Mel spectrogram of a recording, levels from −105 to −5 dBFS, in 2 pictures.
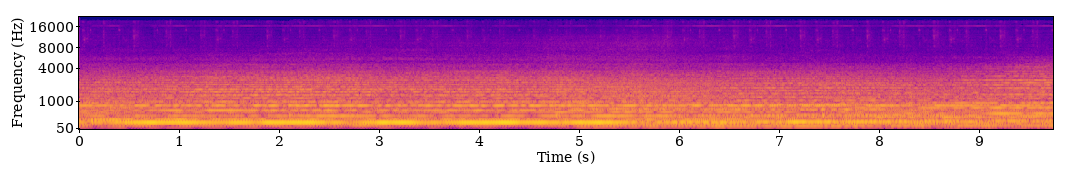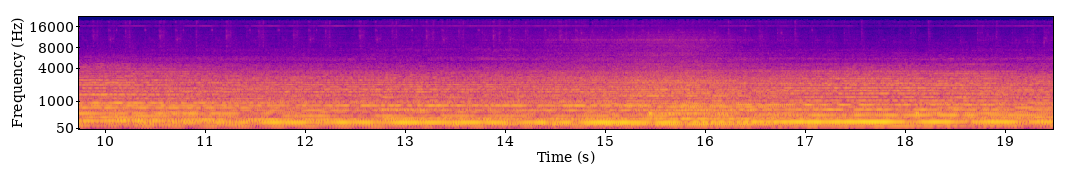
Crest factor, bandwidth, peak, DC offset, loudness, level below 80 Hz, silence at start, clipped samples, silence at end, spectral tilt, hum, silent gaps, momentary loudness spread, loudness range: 14 dB; 6.6 kHz; -8 dBFS; under 0.1%; -22 LUFS; -60 dBFS; 0 s; under 0.1%; 0 s; -8 dB/octave; none; none; 6 LU; 4 LU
